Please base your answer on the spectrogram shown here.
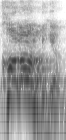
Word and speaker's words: Colombia: I'm sorry that you're hating on me because I actually know how to speak Spanish and I'm saying it I'm saying it correctly. It's Colombia. But Colombia.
